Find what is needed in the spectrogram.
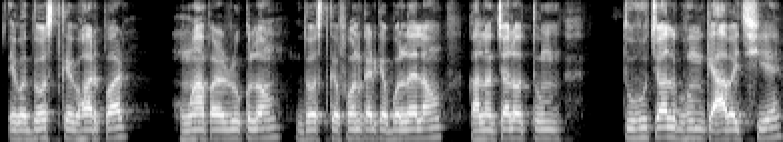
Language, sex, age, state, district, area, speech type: Maithili, male, 18-30, Bihar, Samastipur, rural, spontaneous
